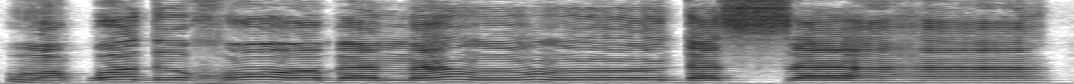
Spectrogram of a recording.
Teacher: قاف کو موٹا یعنی پر پڑھیں گے، خا کو بھی یہاں پر موٹا یعنی پر پڑھیں گے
